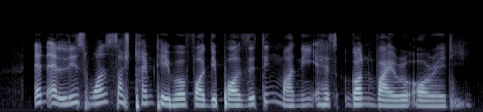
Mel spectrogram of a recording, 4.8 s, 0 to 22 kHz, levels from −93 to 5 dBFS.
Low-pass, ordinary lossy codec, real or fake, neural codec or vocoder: 7.2 kHz; none; real; none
